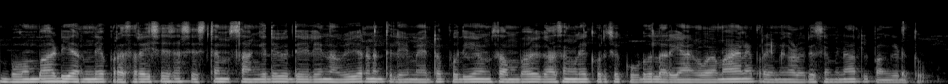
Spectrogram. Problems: low volume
